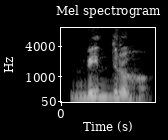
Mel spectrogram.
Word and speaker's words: বিদ্রোহ: বিদ্রোহ, দ এর সঙ্গে রফলা আছে, দ দুইবার আসলো।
